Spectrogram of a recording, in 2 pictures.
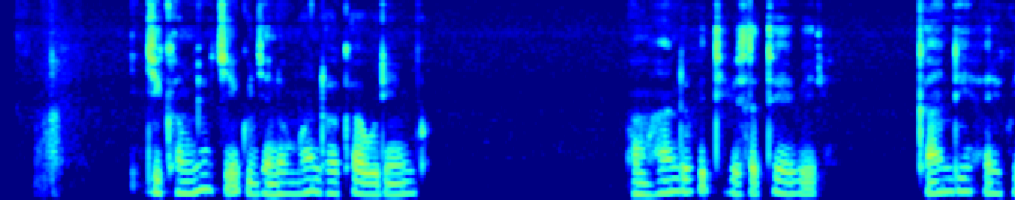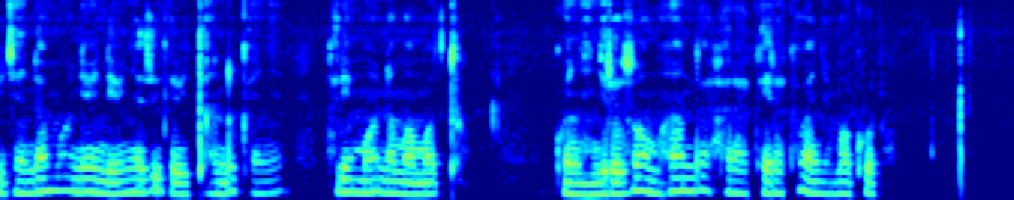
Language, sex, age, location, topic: Kinyarwanda, male, 18-24, Kigali, government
